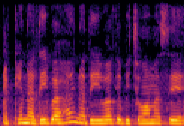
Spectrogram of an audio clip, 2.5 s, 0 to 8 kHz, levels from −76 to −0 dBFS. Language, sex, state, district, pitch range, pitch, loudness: Bhojpuri, female, Uttar Pradesh, Ghazipur, 210-225 Hz, 220 Hz, -14 LUFS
